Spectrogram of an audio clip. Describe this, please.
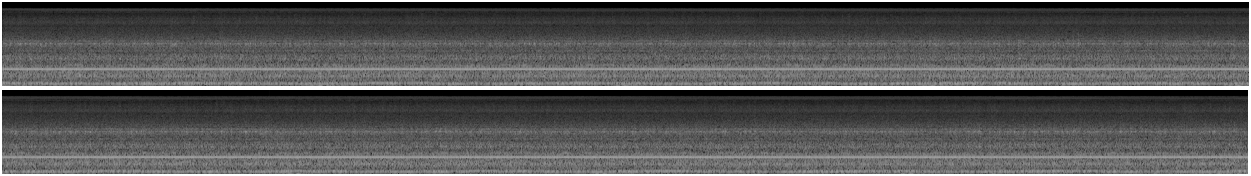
pool pump loop
A pool pump that maintains the chlorine level of a pool.
ambience, pool, drone, field-recording, ambient, pump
